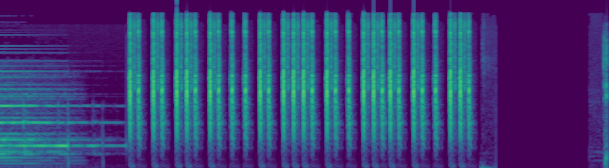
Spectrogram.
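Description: Intro music fades out. Then comes a quick run of computer-keyboard typing clicks, several a second, which stops abruptly near the end, followed by dead silence.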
